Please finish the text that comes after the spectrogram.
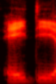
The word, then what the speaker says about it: adit: the purposes of access is called and it's Adit I don't know if it's ad addit so I like that interesting uh that is how it's pronounced yeah add it addit yep uh so Latin FR adius uh here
